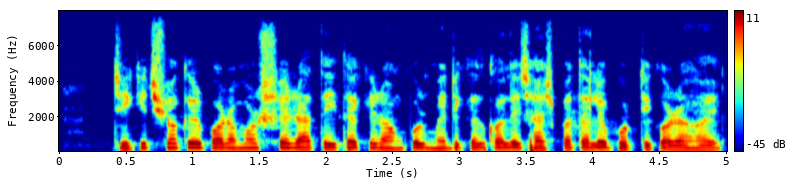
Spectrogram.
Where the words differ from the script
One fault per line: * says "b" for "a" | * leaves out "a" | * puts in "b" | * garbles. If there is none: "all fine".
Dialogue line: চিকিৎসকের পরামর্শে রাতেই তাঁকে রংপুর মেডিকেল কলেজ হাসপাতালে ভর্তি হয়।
* puts in "করা"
